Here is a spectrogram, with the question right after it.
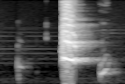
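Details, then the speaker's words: Woman with severe Tourette's releasing a vocal tic on camera: a sudden, loud, high-pitched squealing vocalization that bursts out briefly, then trails off. "I still have a severe case of Tourette's it's just different in how the world sees it but not how and I feel it okay it doesn't usually scare me but I am not used to doing it on the camera okay should I let it out for a second"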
